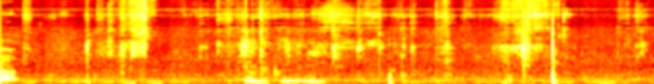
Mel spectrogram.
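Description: Faint rustling, scraping and light clicking of young coconut-leaf strips as they are woven and drawn through a ketupat casing, with a sharper tick about five and a half seconds in.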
